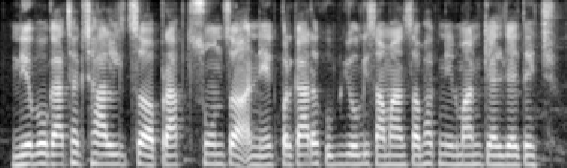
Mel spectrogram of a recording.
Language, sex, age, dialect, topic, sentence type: Maithili, male, 36-40, Southern/Standard, agriculture, statement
